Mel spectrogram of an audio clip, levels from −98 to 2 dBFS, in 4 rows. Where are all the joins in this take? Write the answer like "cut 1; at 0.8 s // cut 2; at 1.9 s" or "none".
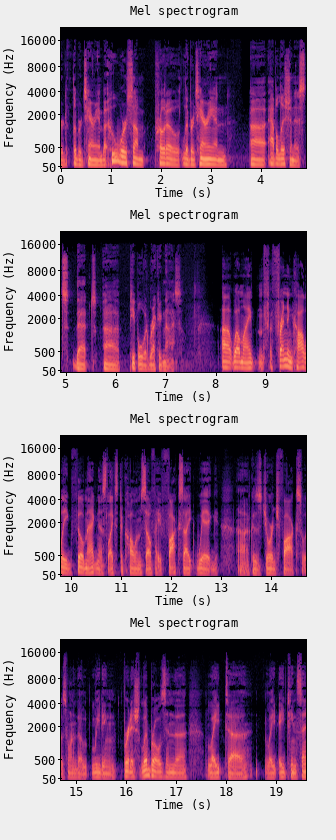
none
